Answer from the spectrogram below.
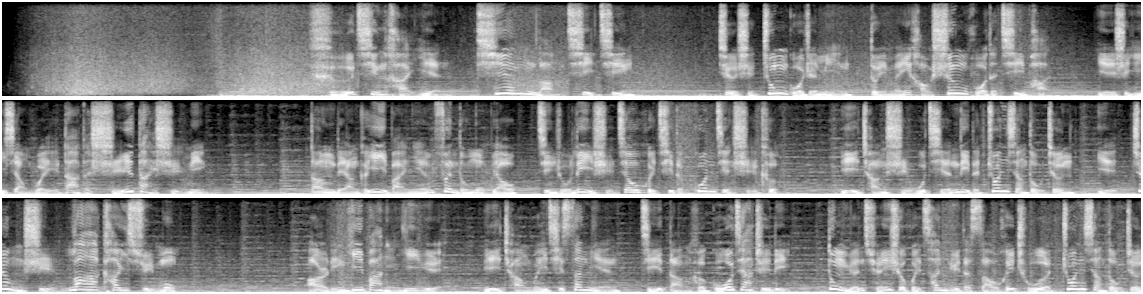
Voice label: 专题大气

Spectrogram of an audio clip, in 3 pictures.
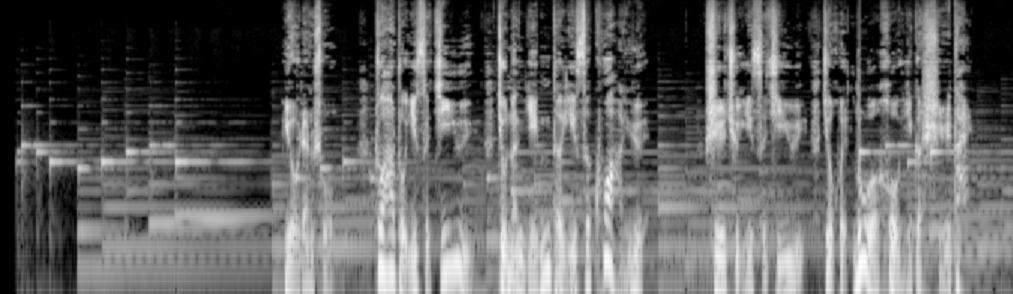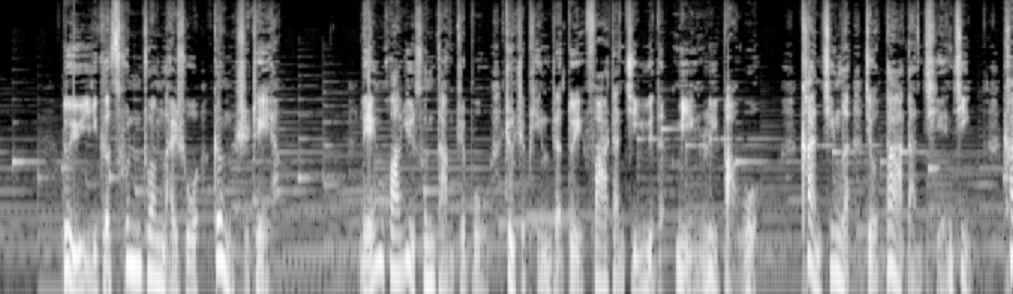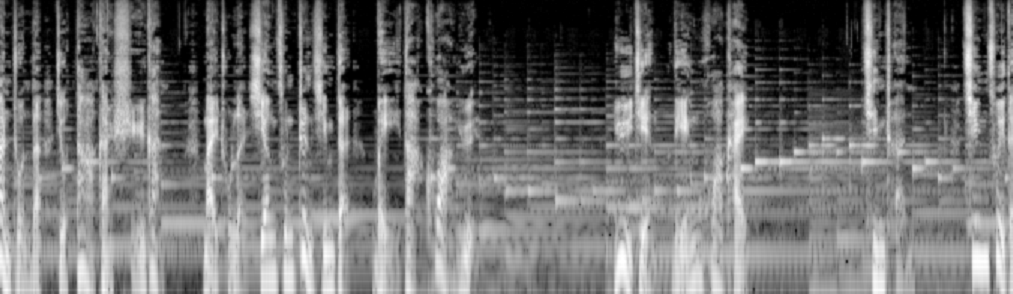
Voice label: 男声专题类浑厚大气娓娓道来型; 莲花峪党支部

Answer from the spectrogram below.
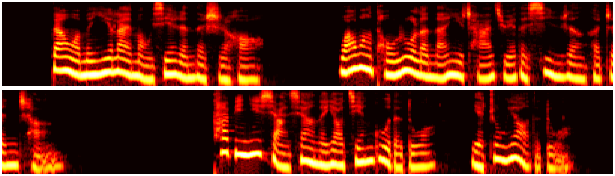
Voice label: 电台

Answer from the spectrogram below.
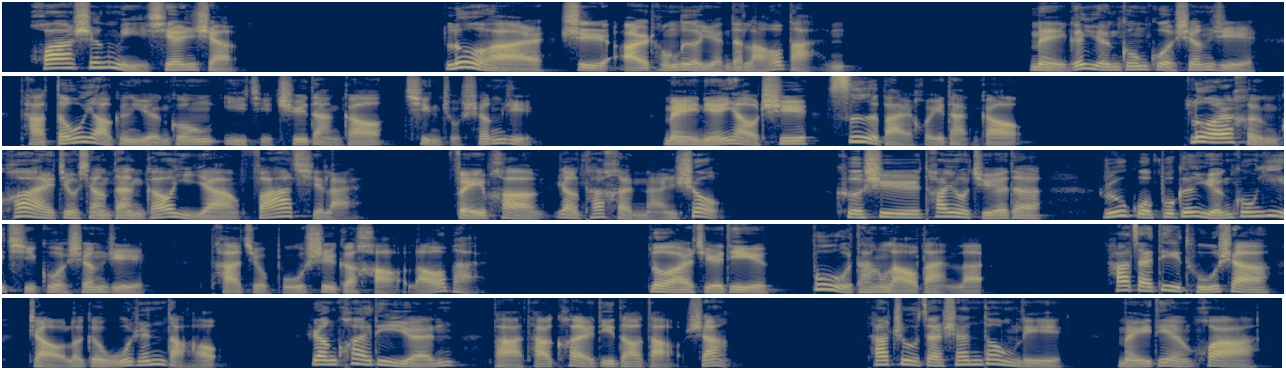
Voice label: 绘本新试音

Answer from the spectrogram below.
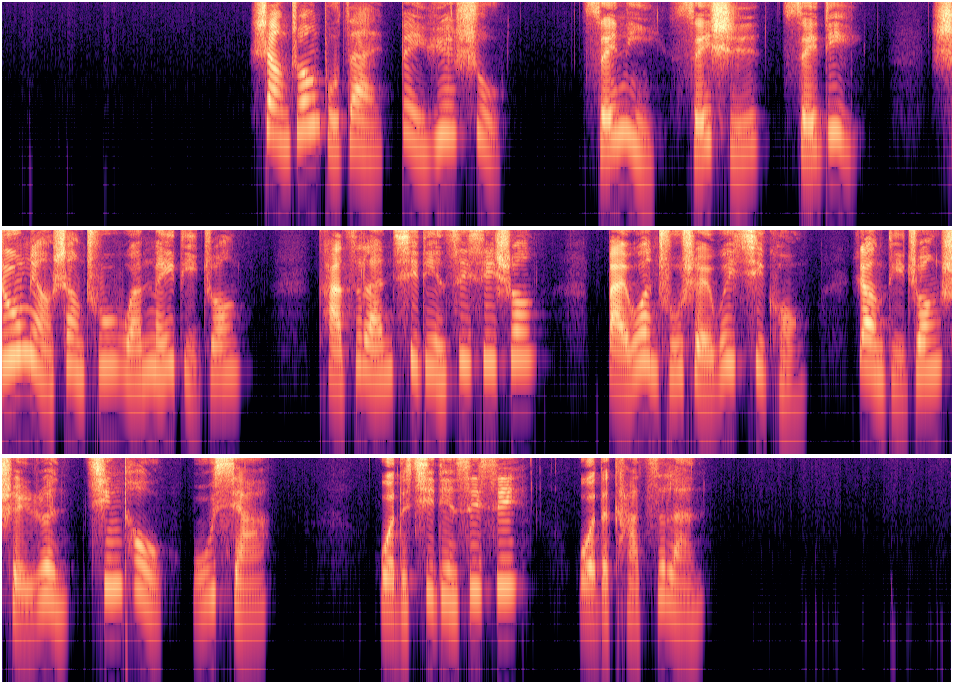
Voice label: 广告

